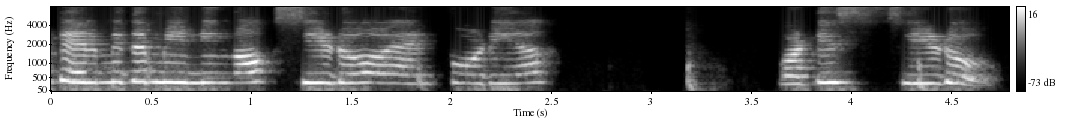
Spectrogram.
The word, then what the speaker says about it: pseudo: Can you tell me the meaning of pseudo and podia? What is pseudo? Pseudo, or you can pronounce zero. P is silent here.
